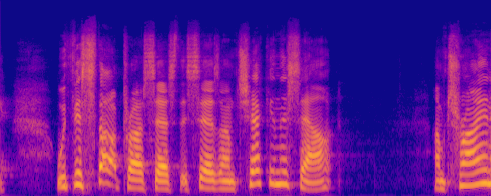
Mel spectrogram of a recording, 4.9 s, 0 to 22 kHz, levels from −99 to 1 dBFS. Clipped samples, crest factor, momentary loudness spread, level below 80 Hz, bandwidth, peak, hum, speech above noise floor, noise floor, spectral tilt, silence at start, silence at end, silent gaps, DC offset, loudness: under 0.1%; 18 dB; 11 LU; -78 dBFS; 12 kHz; -8 dBFS; none; 57 dB; -80 dBFS; -4.5 dB/octave; 0.55 s; 0 s; none; under 0.1%; -25 LUFS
